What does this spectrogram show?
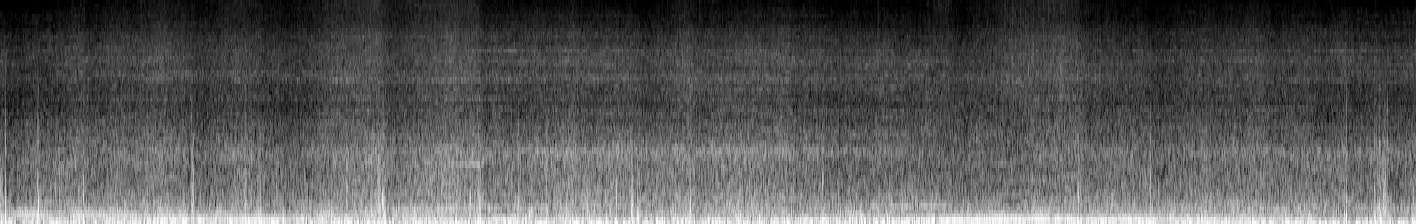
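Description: Race car engine running hard at speed, its low drone stepping up and down in pitch a few times with throttle and gear changes, over steady road and wind noise.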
